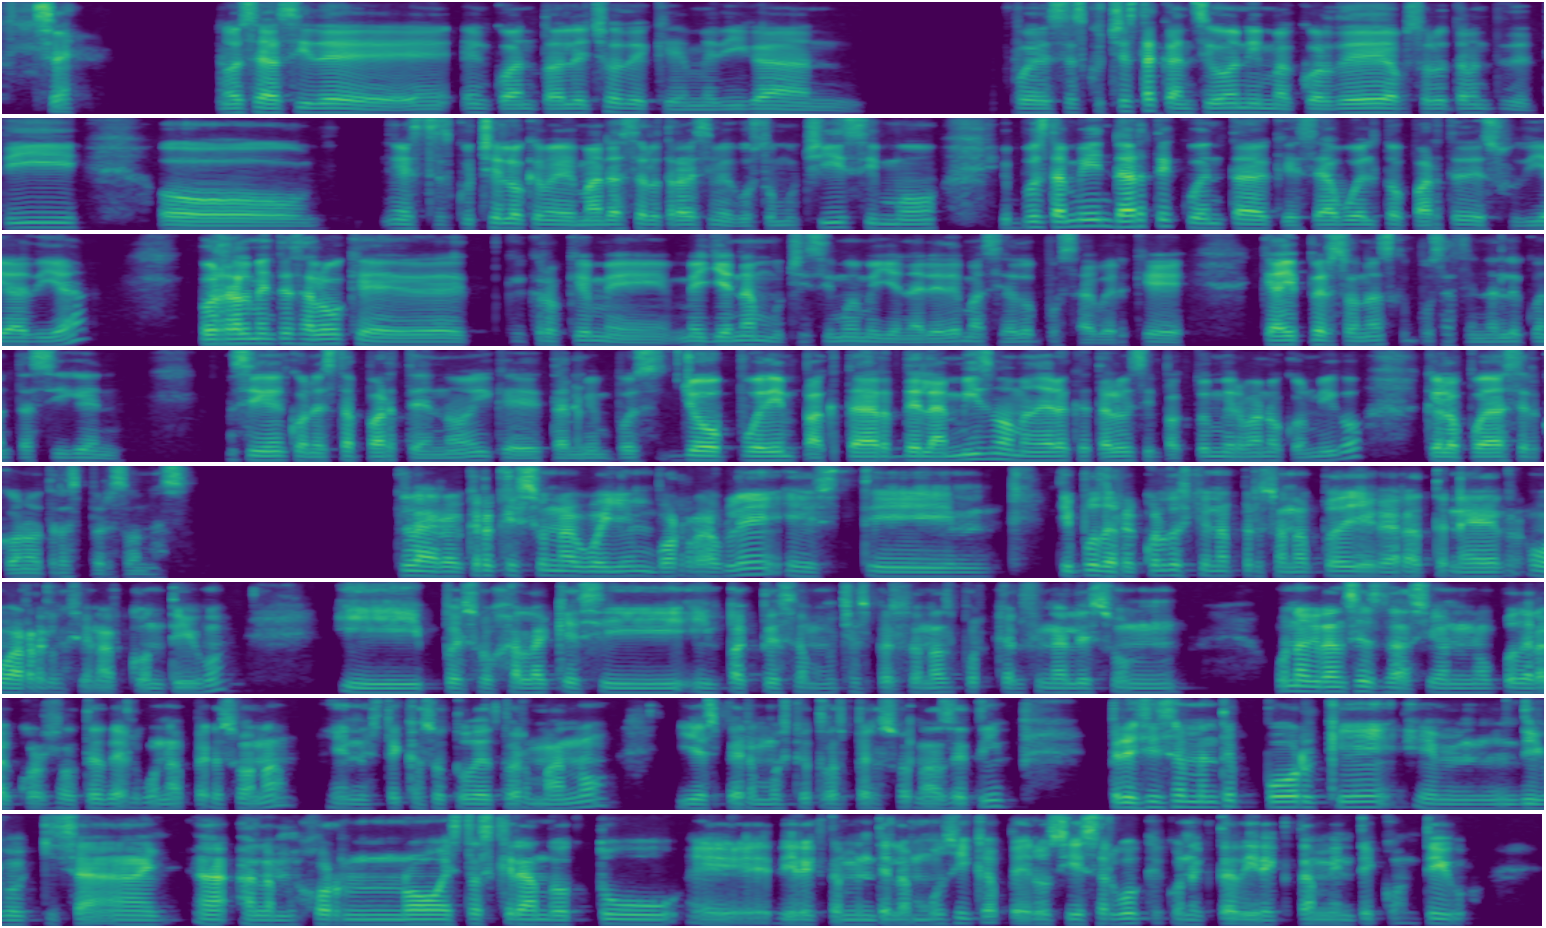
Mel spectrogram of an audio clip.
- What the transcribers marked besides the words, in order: none
- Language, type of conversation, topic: Spanish, podcast, ¿Qué canción o música te recuerda a tu infancia y por qué?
